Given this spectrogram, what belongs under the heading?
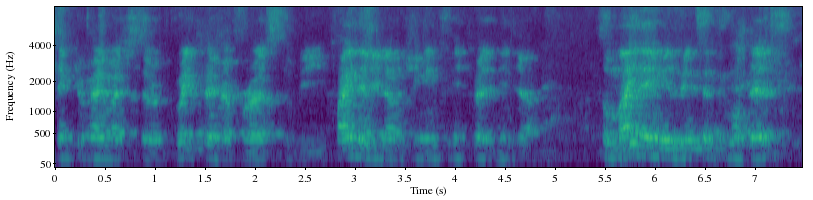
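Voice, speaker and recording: A man with a French accent giving a polite, thankful launch speech as a company chief, pausing often with fillers. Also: lowish voice. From France. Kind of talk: conference speech. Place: large echoey event hall. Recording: echoey hall from far off.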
